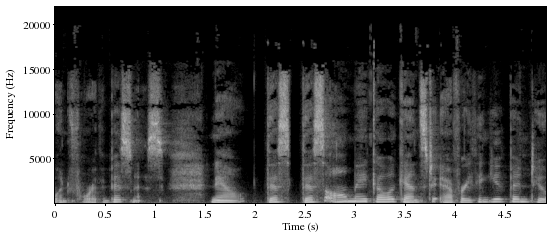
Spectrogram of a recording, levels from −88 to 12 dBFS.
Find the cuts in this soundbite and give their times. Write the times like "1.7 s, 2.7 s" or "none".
2.3 s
